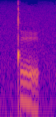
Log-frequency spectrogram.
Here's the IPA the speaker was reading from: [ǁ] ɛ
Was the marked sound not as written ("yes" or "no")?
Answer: yes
